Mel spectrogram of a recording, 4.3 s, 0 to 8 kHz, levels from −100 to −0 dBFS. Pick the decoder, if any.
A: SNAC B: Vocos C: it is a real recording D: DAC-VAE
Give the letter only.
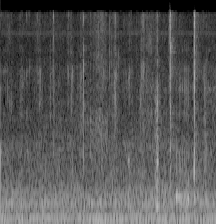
C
